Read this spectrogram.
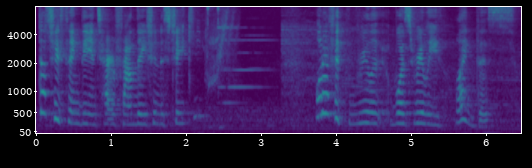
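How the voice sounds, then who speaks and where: A woman's voice: fairly high pitch, big pitch swings, a little slow, soft background music. A woman voicing a mischievous robot bear villain from a video game, smug, taunting and theatrical. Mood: taunting, bored. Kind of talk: video game character read-aloud.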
